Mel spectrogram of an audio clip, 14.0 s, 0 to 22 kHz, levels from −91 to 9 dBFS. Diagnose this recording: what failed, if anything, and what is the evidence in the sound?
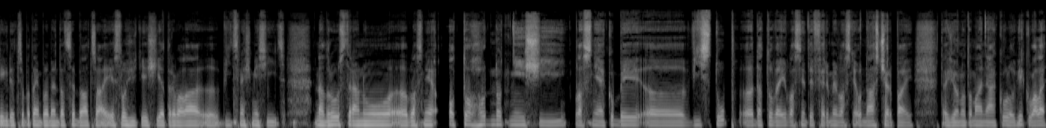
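Pre-emphasis left on, from 5.77 s to the end at 13.96 s. The speech turns thin, bright and sibilant, with treble about 11 dB hot at 10 kHz relative to 1 kHz, a tilt that fits a J.17 curve. The matching de-emphasis was skipped at the receiving end of the transmission path.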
